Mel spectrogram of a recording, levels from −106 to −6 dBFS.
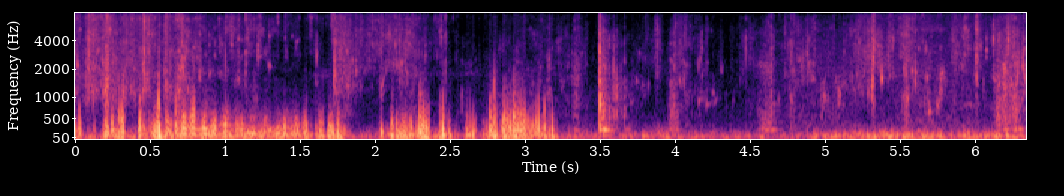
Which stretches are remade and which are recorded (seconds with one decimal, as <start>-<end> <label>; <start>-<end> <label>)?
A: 0.0-0.7 recorded; 0.7-1.5 remade; 1.5-6.3 recorded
